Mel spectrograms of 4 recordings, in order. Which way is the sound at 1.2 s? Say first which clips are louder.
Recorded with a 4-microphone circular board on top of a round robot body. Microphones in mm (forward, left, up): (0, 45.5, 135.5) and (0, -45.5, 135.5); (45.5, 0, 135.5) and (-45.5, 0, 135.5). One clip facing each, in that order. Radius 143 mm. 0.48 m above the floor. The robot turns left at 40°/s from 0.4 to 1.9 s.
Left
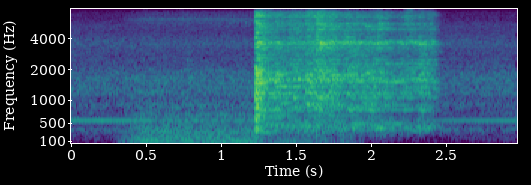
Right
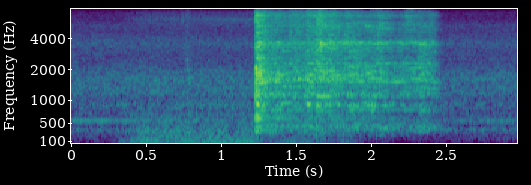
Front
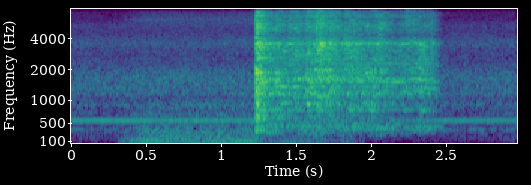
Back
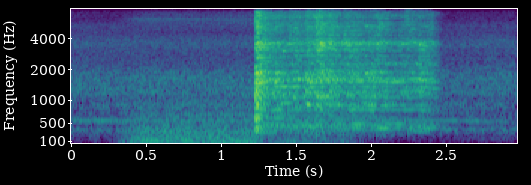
Even, back 1 dB; 155° left.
